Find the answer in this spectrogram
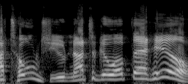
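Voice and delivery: very high, loud, chastising scolding shout. Narrator voicing Sheriff Good Policy chastising the group, yelling and scolding. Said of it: "He's like yelling at them".

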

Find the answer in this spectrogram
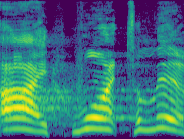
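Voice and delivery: loud, very slow shout at top of lungs. Retelling standing up among african brothers and sisters, shouting at the top of his lungs. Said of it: "at the top of my lungs ... I'm shouting".

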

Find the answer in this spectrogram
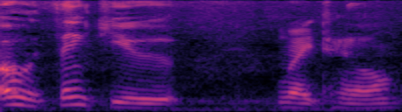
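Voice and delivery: usual speaking voice

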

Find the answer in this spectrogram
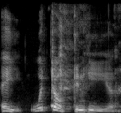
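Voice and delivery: Italian-American accent from New York. Interrupting the podcast intro in a Sopranos-style Italian accent. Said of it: "He sounds just Italian".

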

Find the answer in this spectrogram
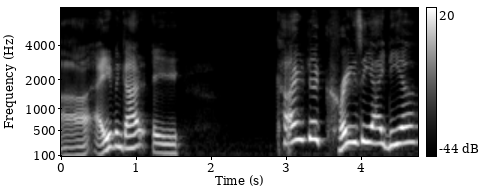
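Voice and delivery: very high, loud words through a yawn. Speaker introduces a video to viewers right after hitting record, yawning while talking. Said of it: "now I'm yawning".

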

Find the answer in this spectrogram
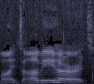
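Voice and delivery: pained, uncomfortable groan. Reading a story aloud, voicing a character's complaint: pained groan. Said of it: "he groaned".

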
